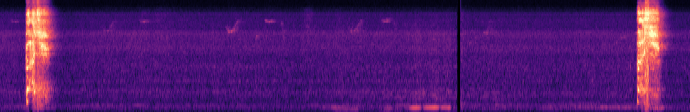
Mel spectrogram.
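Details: Two loud, sharp sneezes about twelve seconds apart from an Asian boy (male) with allergies, quiet room noise and faint movement between; sneezing.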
